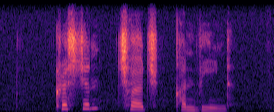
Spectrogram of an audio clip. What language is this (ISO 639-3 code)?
eng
